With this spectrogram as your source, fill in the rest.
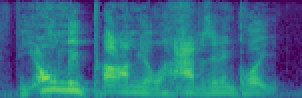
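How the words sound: It is said with intense, emphatic force. The speaker calls it wrong. "that's not sincerity"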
